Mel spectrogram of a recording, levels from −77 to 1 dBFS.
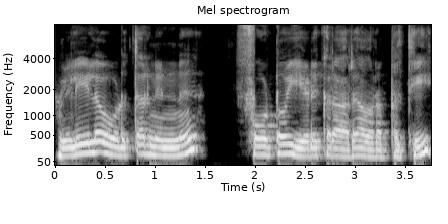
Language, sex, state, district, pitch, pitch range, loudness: Tamil, male, Tamil Nadu, Nilgiris, 140 Hz, 130-160 Hz, -10 LUFS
